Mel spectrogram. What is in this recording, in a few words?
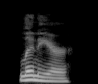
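"scandal", American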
